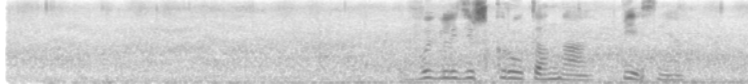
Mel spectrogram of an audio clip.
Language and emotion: Russian, neutral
